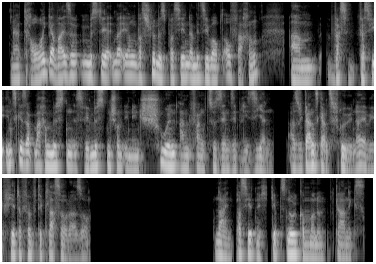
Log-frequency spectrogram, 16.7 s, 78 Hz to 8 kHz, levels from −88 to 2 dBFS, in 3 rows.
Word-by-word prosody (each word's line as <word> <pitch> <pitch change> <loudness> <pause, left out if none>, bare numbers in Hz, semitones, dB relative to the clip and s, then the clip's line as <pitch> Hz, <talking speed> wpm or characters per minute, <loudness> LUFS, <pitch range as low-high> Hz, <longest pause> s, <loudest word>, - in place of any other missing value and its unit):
Ja, 120 0 -3
traurigerweise 135 +4 +1
müsste 135 0 +2
ja 130 - +4
immer 150 +1 0
irgendwas 135 -2 +1
Schlimmes 130 -7 +3
passieren, 120 +2 0
damit 125 -1 +2
sie 125 - +2
überhaupt 115 -1 0
aufwachen. 140 +1 -3 0.5
Ähm, 110 -1 -1
was 120 -3 -4
was 120 0 -2
wir 140 +1 0
insgesamt 135 0 +3
machen 125 -1 +2
müssten, 120 0 +3
ist, 120 +1 -5
wir 110 -1 -1
müssten 120 +1 +3
schon 120 -1 -2
in 110 -1 -3
den 100 0 -3
Schulen 120 0 +4
anfangen 110 -1 -4
zu 105 +1 -3
sensibilisieren. 100 -3 -5 0.2
Also 105 -2 -5
ganz, 120 +4 +5
ganz 125 - -1
früh, 100 -6 0
ne, 120 +7 -1
irgendwie 100 -4 -5
4., 115 +3 0
5. 120 +1 -4
Klasse 115 -1 -3
oder 90 -1 -8
so. 105 +3 -9 1.9
Nein, 110 -5 -1
passiert 125 +1 +1
nicht. 110 -1 -7
Gibt's 120 -1 -2
0,0, 105 -5 +4
gar 105 -4 -4
nix. 100 -1 -8
120 Hz, 170 wpm, -26 LUFS, 105-125 Hz, 1.9 s, ganz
